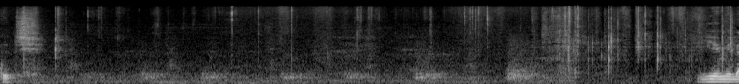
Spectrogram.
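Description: A paper wrapper crinkles and rustles as it is unfolded.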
